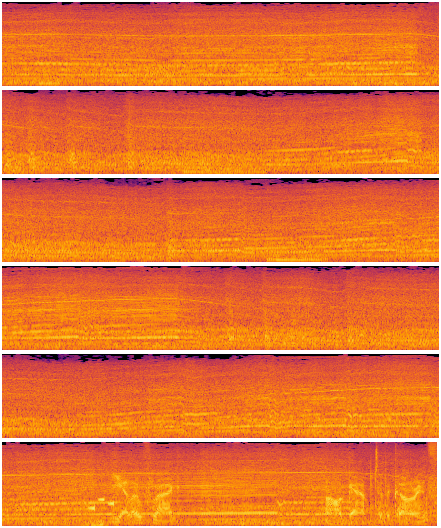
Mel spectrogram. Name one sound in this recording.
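A racing car engine screams, rising and falling in pitch as it revs up and shifts down through the gears.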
